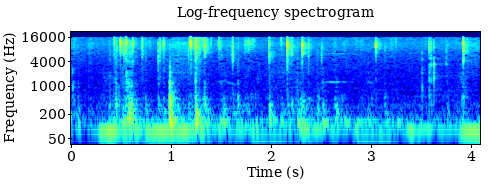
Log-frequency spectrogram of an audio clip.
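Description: Light clicks and taps of a large jointed plastic robot action figure being handled and posed, its limbs and hard plastic parts knocking together, a few irregular clicks a second.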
